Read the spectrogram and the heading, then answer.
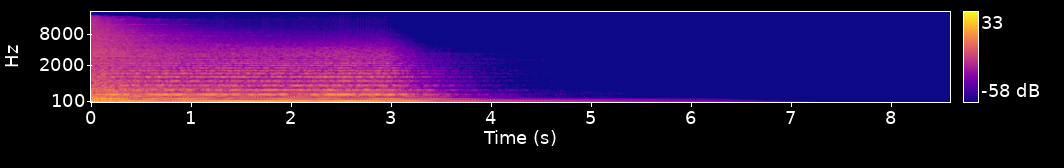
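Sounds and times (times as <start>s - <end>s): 
percussion: 0.0s - 3.9s
strings: 0.0s - 4.6s.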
